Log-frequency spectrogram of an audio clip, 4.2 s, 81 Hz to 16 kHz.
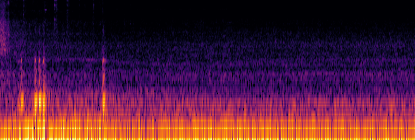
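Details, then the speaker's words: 1995 Chevy S10 ex-farm truck at startup during an oil change: a few sharp clatters in the first second as it fires, then a steady low idle; source of the startup noise unclear, service engine and ABS lights on. "That sounded What's that noise? Whatever."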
